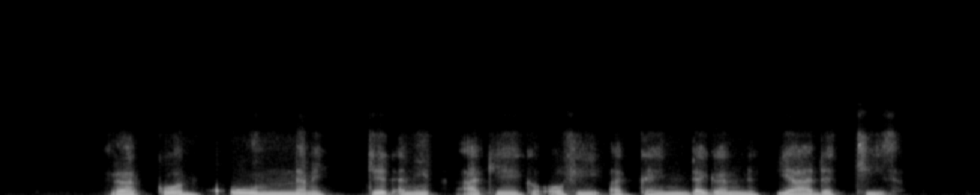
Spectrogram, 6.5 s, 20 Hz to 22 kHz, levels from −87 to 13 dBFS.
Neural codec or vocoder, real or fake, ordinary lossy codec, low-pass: codec, 16 kHz, 1.1 kbps, Voila-Tokenizer; fake; Opus, 32 kbps; 7.2 kHz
